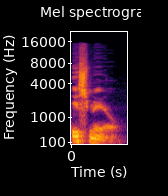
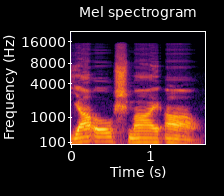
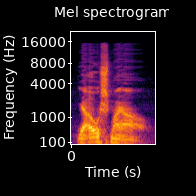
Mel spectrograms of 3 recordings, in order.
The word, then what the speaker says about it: Ishmael: The correct way to say the name of Abram's firstborn son is not Ishmael. It is Ya'o Shma'al, Ya'o Shma'al, and it means Ya'o is the God who hears.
